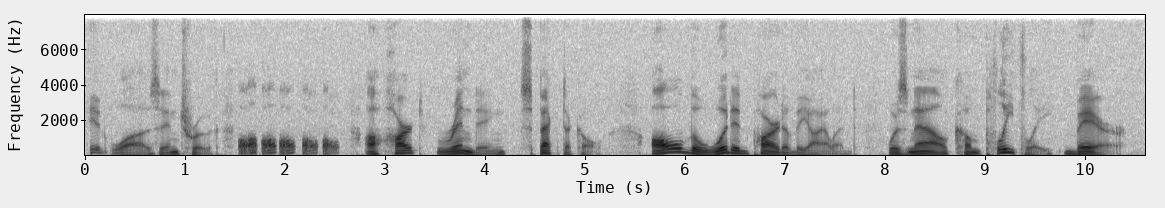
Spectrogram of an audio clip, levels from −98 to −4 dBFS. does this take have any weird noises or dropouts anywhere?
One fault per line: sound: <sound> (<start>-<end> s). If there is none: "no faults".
sound: laugh (1.5-2.6 s)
